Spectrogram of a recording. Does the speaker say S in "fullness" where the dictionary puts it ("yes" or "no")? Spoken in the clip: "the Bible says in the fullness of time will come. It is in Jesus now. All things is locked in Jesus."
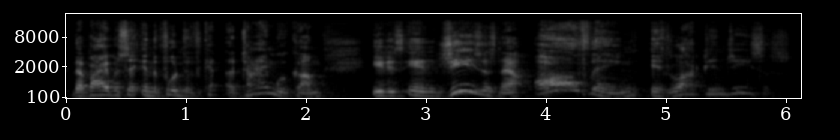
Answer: no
